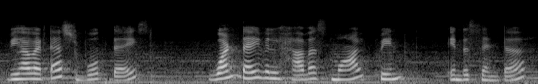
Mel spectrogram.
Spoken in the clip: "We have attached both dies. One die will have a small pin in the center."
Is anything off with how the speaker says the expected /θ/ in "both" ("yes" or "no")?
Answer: yes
